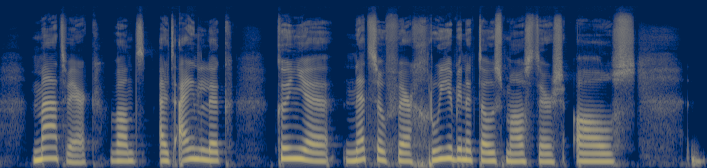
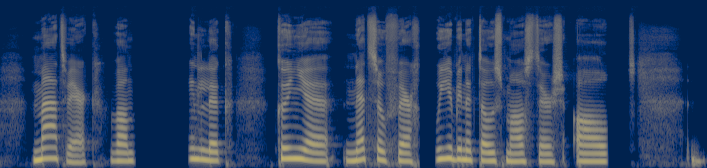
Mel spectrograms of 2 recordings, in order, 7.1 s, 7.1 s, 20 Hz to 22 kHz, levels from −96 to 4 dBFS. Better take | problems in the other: first | audio cutting out; at 1.5 s for 0.5 s, at 4 s and at 6 s

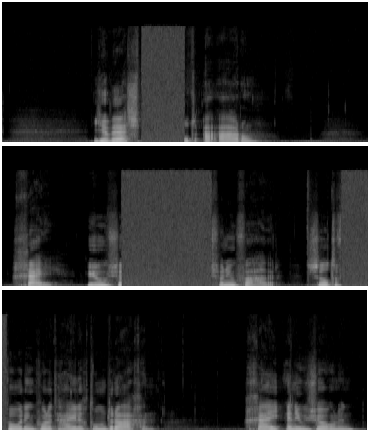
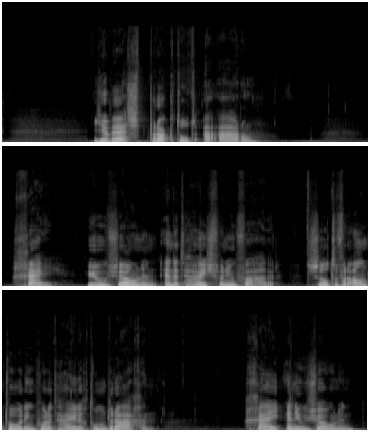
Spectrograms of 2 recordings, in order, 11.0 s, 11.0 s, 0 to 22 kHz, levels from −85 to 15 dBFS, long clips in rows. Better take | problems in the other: second | audio cutting out; filled with static; at 1.5 s, at 5 s for 1 s and at 7 s

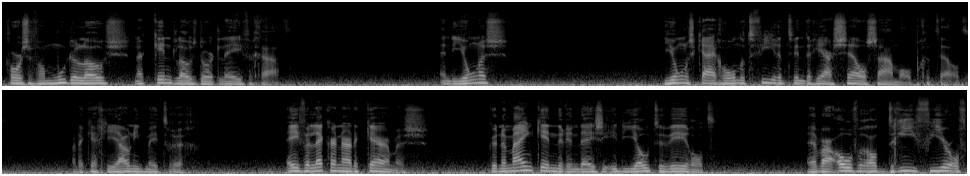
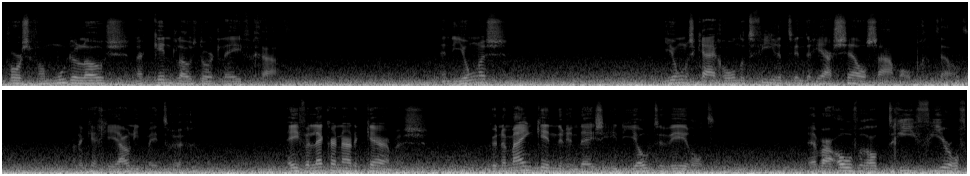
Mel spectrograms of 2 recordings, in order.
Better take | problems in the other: first | low rumble; loud; throughout; 5 dB below the speech; faint in the first

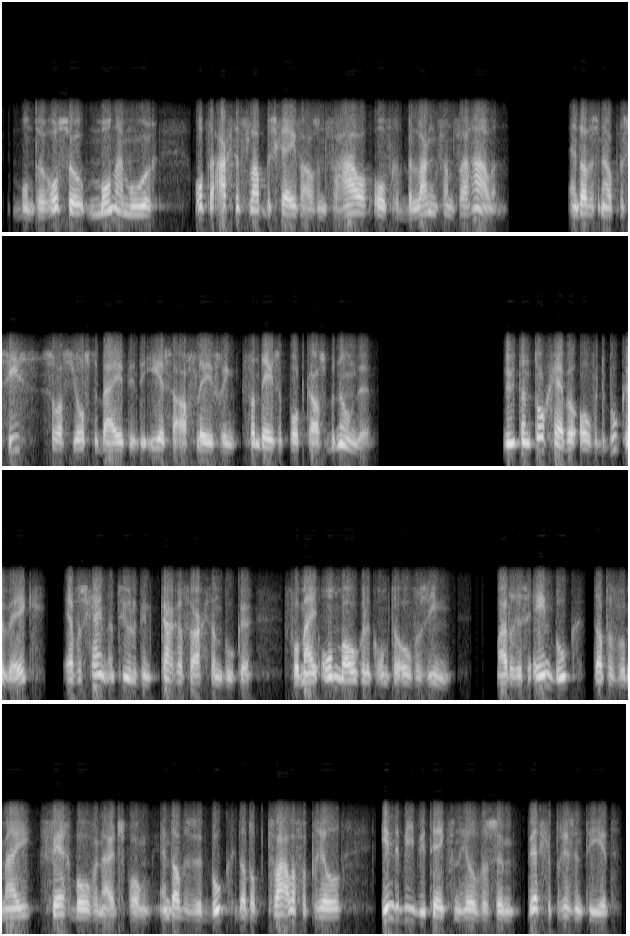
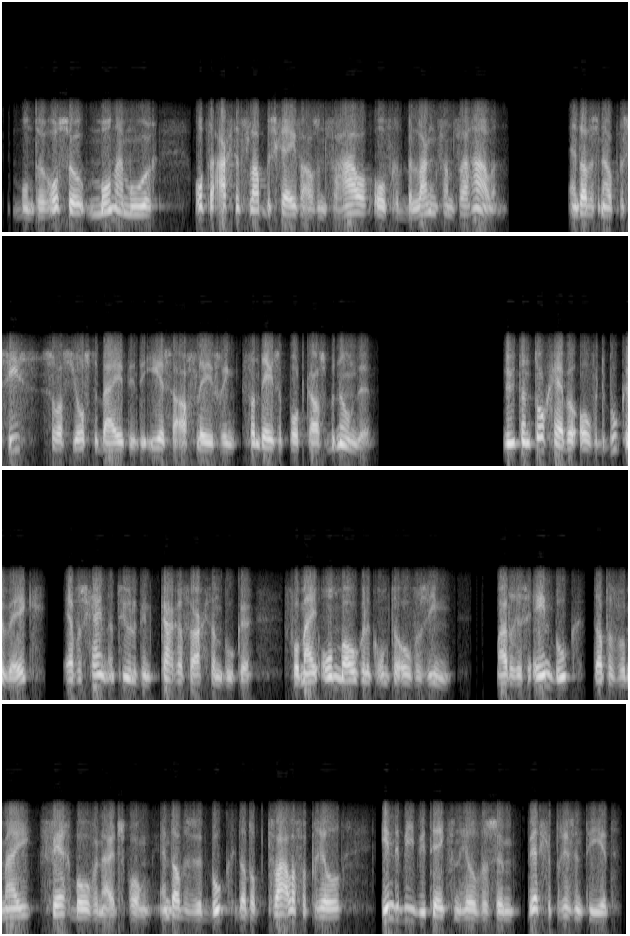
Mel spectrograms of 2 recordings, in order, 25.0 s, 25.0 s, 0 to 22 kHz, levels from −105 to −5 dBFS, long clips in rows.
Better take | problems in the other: neither | phone-call audio; poor line; the same in both

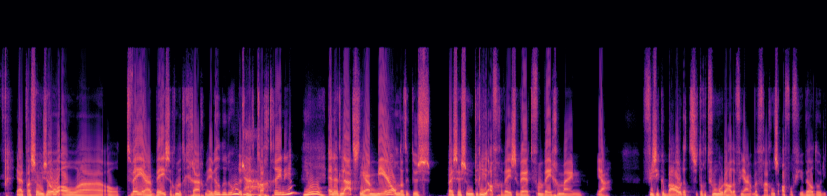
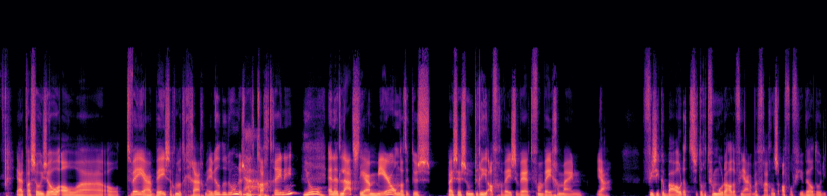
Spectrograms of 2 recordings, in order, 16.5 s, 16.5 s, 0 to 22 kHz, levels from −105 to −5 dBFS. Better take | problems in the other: second | distortion; slight; 10 dB below the speech

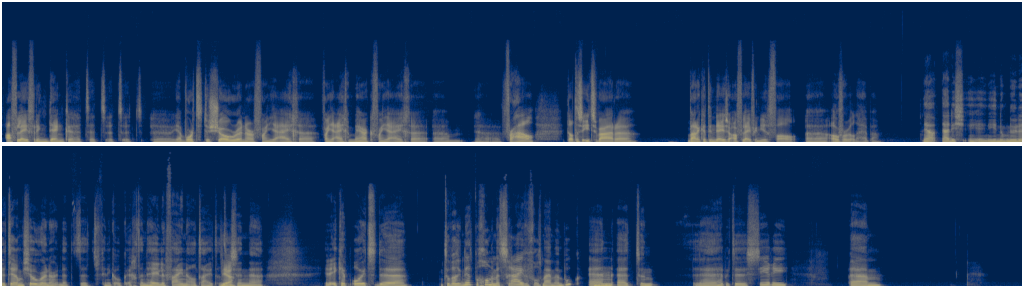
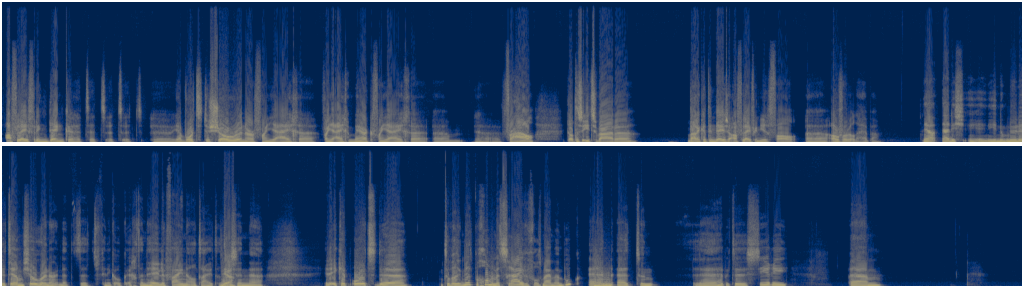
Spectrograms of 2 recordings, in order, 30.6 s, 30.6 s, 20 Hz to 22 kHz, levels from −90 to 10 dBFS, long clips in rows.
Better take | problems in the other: first | distortion; slight; 4% of the sound clipped

